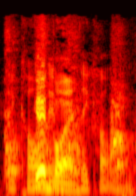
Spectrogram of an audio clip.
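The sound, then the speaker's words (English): A small dog named Mahler barks in two quick, high-pitched bursts, yappy and fairly loud, with a short pause between them. “Little dog, you know it's Mahler.”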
